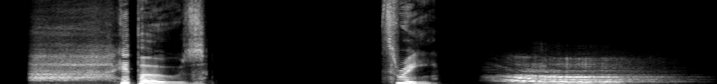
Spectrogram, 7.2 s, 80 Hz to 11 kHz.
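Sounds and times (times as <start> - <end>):
speech: 1.2 - 2.2, 3.8 - 4.4
deer stag roaring: 4.8 - 7.0.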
